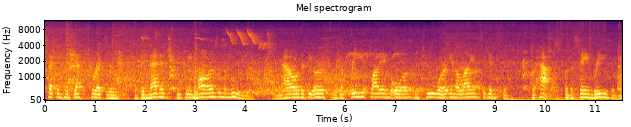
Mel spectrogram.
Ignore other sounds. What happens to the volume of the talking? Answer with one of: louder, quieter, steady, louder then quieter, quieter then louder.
steady.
